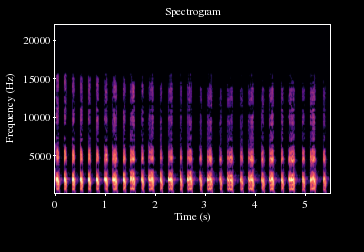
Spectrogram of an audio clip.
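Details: Female chukar partridge kept for hunting, recorded 3 May 2025, giving a rapid run of harsh, clucking chuck notes, about three per second, loud and steady throughout with no other sounds.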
